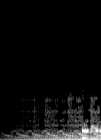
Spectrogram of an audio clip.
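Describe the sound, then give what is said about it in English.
Heard from inside a police car chasing a vehicle across Cleveland and its suburbs, a siren wails in rapid repeated sweeps over a loud, rumbling engine and road noise, growing louder as the car speeds along, with a higher tone cutting in near the end. “the sound of a chase from inside a police car.”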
